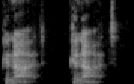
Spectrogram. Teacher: And if we say cannot, 2 syllables, then the first syllable is going to be weak, and the negative second syllable is going to be stressed, strong.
